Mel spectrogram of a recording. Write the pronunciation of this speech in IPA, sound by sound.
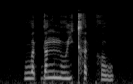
w ɐ˨ k̚ j ɐ˧ ŋ n̪ uː˨˧ j kʰ ɐ˨ t̚ h o˨˩ w

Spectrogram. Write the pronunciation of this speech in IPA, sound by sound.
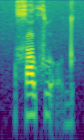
x a xʷ l ɔ̰ d

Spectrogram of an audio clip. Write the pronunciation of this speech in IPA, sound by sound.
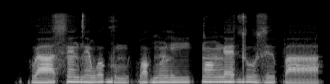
kʷ aː˨ s ɛ̃˦ d ɛ̃˧ w o˦ ɡ u˨ m ɨ˨ ɡ͡b ɔ˦ ɡ ũ˧ l iː˧ k͡p ɔ̃˦ ŋ ɛ˦ d u˦˨ z ɨ˧ p aː˨

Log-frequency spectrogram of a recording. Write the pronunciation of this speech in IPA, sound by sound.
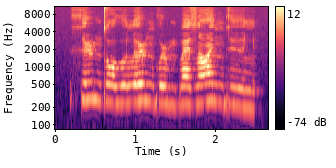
x ɪ ɭ n d ɔ ð ʊ l ə ɭ ŋ ɡ ʊ ɭ m b æ z ɑ̃ e̯ ŋ ɡ ɪ l

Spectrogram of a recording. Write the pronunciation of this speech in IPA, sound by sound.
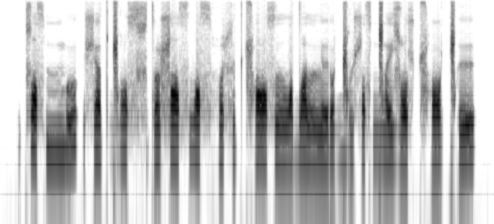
t͡ɕ ɘ sˤ mː u | ʃ ɐː t ɡ͡ǁ ɔ sˤ ɕ ɐ t ɔ ʂ ɛ sˤ ðˤ i sˤ h u ɬ ɨ t ʈ͡ʂʰ ɔː sˤ lː ɐ dˤ o lː ɨ ɾ o ɡ͡ǁ u ʃ e sˤ ŋ͡ǁ eː ʑ o sˤ ʈ͡ʂʰ ɔ ǁ ɨ

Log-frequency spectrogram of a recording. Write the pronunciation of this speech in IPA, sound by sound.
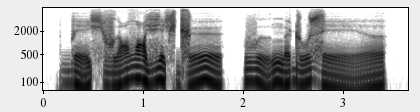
b eː˧˩˧ ç v ɯː˨˦ ðˤ e˥˧ vʲ a˥˧ ç ɖ͡ʐ ʏː˧˥˧ | β ɯː˧˩˧ ŋ ə˨˦ ɖ u˨˦ z eː˧˩˧ ə̯

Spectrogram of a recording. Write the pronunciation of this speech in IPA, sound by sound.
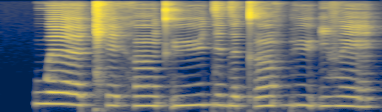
w ɛː ǁʰ e h ə̃ː kʼ yː d e d ɛ kʼ ə̃ː f b yː ʔ i v ẽ

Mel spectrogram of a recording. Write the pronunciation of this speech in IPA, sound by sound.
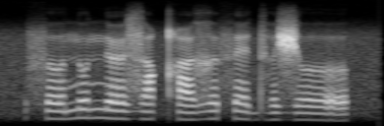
θ ɤ n o n œ z ʌ qʰ ə ɣ ə θ ɛ dʱ ə ʒ ɤ

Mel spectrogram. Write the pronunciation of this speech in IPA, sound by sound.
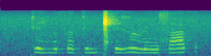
k e ʎ o θ ɜ k e ŋ ǁʰ e ɣ ʉ ɭ ɘː s aː θ

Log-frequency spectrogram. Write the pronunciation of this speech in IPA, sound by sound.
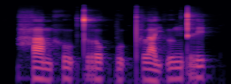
h a˨˩ m h u˨˩ ʔ t r o˨˩ k̚ p u˨˩ ʔ pʰ l a˨˩ j ʔ ɯ˧ ŋ t r i˥˩ t̚

